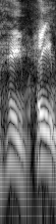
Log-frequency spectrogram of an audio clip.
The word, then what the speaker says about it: Hamer: You know, for for for decades I've pronounced her name Fanny Liu Hammer. And you still And I know and I still do it now. It's Fanny Liu Hmer.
